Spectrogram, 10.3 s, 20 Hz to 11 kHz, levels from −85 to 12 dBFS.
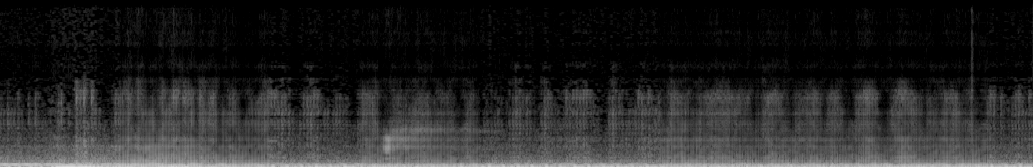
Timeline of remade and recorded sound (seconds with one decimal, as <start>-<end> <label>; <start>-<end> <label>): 0.0-1.2 recorded; 1.2-2.7 remade; 2.7-3.6 recorded; 3.6-4.8 remade; 4.8-6.6 recorded; 6.6-9.9 remade; 9.9-10.3 recorded

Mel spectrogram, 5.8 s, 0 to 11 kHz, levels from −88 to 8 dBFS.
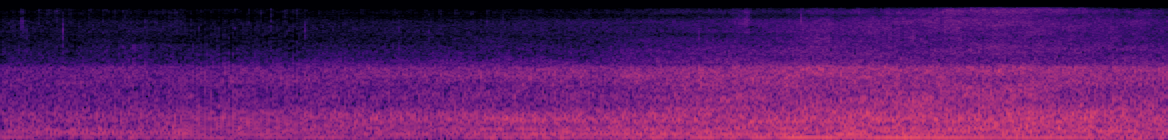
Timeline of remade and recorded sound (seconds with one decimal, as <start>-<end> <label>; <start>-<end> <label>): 0.0-0.9 recorded; 0.9-1.5 remade; 1.5-5.8 recorded

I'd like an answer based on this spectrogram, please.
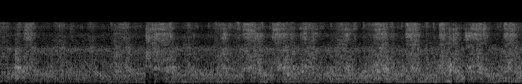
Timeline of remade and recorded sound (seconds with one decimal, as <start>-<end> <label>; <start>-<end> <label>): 0.0-1.2 remade; 1.2-2.7 recorded; 2.7-3.7 remade; 3.7-4.4 recorded; 4.4-5.2 remade

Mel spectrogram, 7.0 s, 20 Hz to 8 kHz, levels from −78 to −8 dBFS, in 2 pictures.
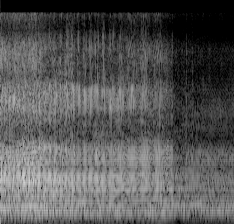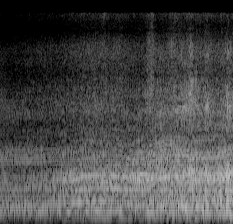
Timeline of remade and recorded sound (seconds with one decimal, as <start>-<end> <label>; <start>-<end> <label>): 0.0-3.0 recorded; 3.0-3.7 remade; 3.7-7.0 recorded

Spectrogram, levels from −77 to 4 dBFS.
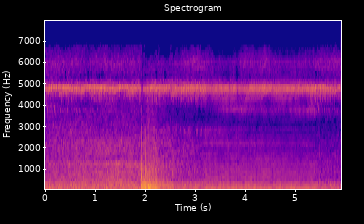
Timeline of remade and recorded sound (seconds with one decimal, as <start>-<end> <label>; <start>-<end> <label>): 0.0-3.2 recorded; 3.2-5.4 remade; 5.4-5.9 recorded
